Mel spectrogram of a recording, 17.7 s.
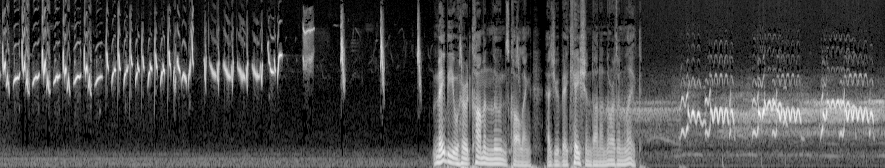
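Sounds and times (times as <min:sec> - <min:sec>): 
mockingbird song: 0:00.0 - 0:08.7, 0:12.2 - 0:17.6
speech: 0:08.7 - 0:12.9.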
